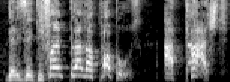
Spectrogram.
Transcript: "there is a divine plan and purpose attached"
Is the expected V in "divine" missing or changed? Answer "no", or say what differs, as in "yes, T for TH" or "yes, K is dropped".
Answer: yes, F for V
